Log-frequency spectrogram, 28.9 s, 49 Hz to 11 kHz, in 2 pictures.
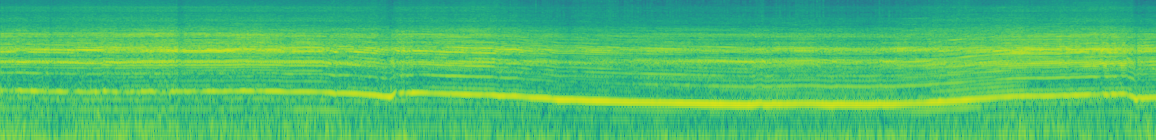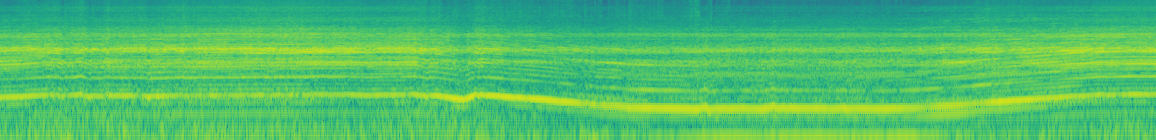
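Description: A 2017 Honda CBR1000RR SP Fireblade's inline-four engine running hard under the rider, its pitch falling and climbing again several times as the throttle is rolled off and opened, with short dips in the note at gear changes.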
